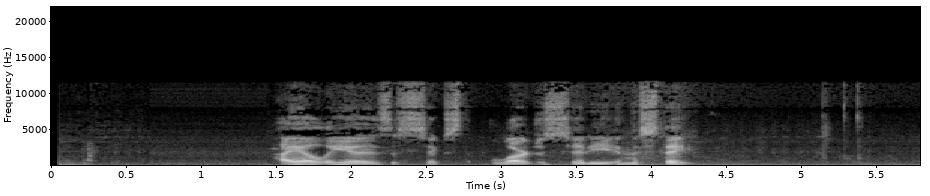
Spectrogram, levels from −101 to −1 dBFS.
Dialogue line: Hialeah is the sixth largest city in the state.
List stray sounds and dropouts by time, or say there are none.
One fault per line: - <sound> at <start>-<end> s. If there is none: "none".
none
